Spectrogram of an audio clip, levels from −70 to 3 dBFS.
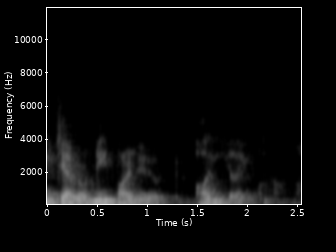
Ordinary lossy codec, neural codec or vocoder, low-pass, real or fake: none; codec, 16 kHz, 2 kbps, FunCodec, trained on Chinese and English, 25 frames a second; 7.2 kHz; fake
